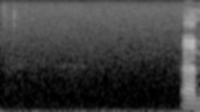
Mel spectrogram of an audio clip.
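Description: Near silence: faint room tone, ending in a man's short 'um' near the end.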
